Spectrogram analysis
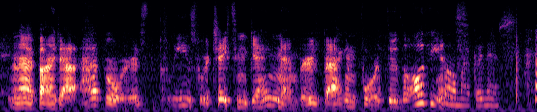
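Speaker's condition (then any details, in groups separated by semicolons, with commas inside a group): Ataxia; late onset; moderately progressed; articulation effortful, swallowing coordination sometimes fails, more slurring when aroused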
